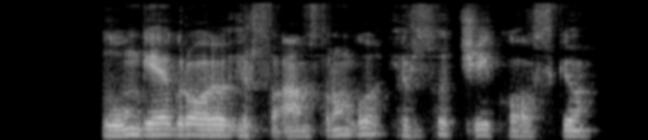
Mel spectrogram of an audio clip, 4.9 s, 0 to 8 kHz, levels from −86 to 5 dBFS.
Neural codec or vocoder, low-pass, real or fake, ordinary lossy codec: none; 7.2 kHz; real; AAC, 32 kbps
